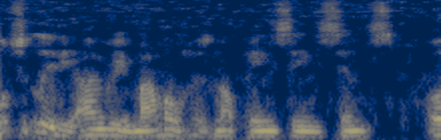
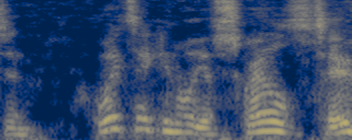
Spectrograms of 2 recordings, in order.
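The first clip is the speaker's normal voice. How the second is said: put-on Scottish accent, pitched up; 9 semitones higher, 4 dB louder than usual. Joking that the squirrels ended up in Scotland: Billy Connolly accent. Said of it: "my attempt at a Billy Connolly sort of accent".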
